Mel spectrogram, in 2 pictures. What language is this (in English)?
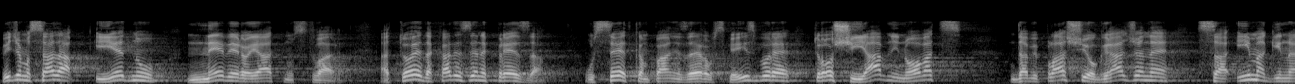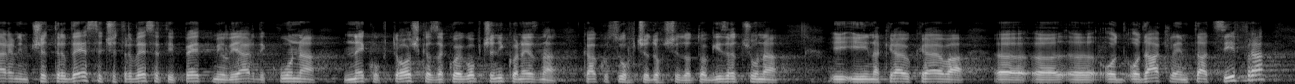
Croatian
